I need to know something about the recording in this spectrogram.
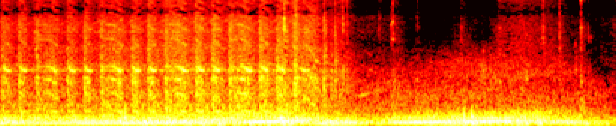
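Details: Ford Probe turbo four-cylinder after a hard pull, wastegate line clamp forgotten: rough, lumpy low idle with uneven chuffing pulses and heavy blow-by; blown head gasket.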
